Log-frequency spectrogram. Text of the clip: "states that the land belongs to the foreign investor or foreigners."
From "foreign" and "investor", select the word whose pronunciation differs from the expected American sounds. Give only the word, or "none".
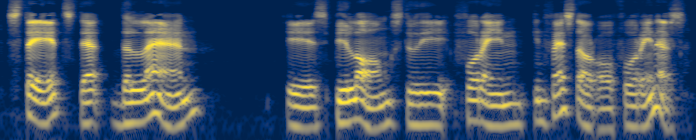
investor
